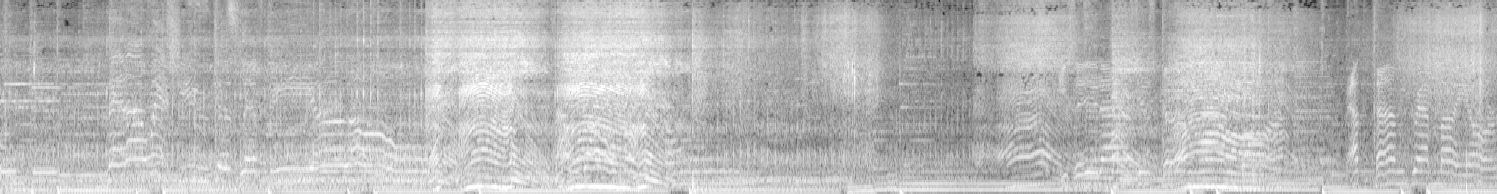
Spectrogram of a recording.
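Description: Chainsaw cutting limbs from a cottonwood tree, its engine revving up and falling back in bursts, loudest about a third of the way in and again near three quarters, over country music playing without vocals.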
